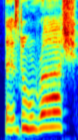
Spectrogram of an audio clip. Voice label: theres no rush soft; vocal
